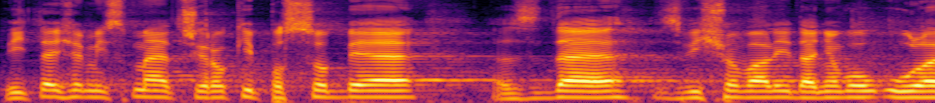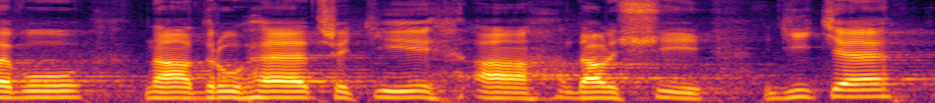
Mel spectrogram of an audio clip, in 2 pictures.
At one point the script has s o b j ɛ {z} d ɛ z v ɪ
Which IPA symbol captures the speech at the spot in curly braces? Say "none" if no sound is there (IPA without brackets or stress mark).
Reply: z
